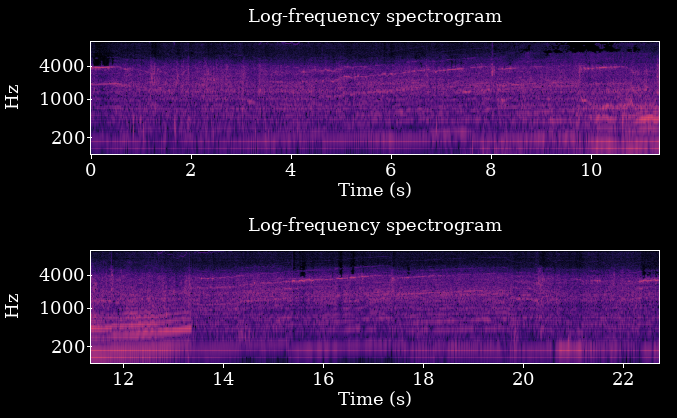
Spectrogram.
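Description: A race car engine roars and revs, rising and falling in pitch as gears change.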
